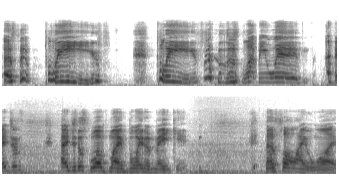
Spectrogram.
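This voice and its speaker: Speaking very slowly with long, frequent pauses, a man uses a raised, projected voice that is high-pitched, bright and sharp, with very wide pitch swings. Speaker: gaming streamer. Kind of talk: casual gameplay commentary. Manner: animated, gets loud.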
